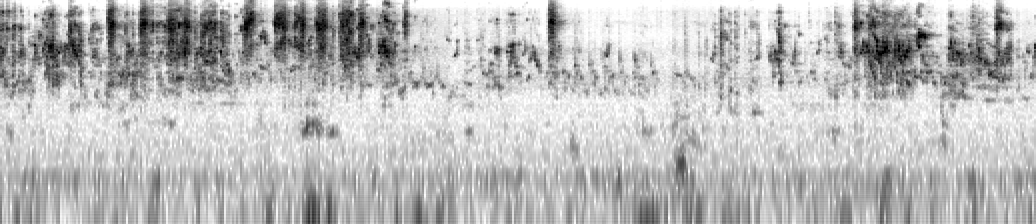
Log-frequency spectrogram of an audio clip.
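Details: Young chickens peep in a busy, high-pitched flurry for the first four seconds, fade to sparse scattered chirps, then swell into another loud cluster of shrill calls toward the end.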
